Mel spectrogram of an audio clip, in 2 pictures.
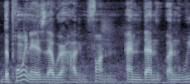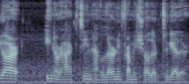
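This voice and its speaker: A man speaks in a Spanish accent at a fairly low pitch and a moderate pace. His pitch varies in an ordinary way, and room echo is audible. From Cuba. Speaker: children's book author. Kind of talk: author talk to schoolchildren. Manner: hesitant, with many fillers.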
